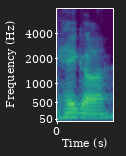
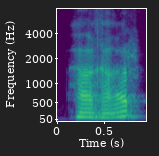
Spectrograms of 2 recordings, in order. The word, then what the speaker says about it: Hagar: So if you have the name Hagar, for example, instead of saying Hagar, I say Harar.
